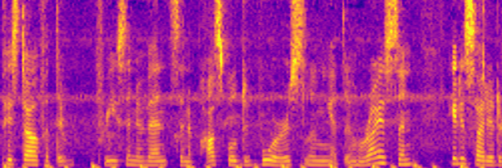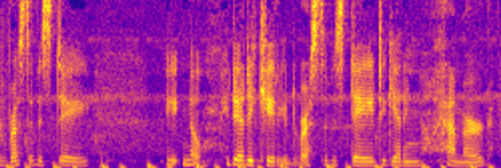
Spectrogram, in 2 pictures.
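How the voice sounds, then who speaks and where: A woman's voice: medium pitch, fairly even intonation, normal speed, very noisy. A woman playing a visual novel, reading its text aloud and adding casual reactions. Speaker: game streamer. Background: game music.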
